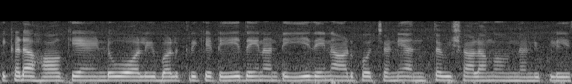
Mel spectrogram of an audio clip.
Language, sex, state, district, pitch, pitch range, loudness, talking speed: Telugu, female, Andhra Pradesh, Guntur, 185 Hz, 180-185 Hz, -18 LUFS, 145 wpm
